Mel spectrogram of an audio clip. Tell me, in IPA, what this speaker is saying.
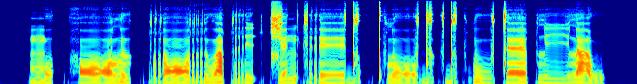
mo˨˩k̚hɔː˩˦ lɯ˨˩k̚prɔː˧ru˧a̯ pri˨˩ʔt͡ɕe˦˥nkreː˧du˨˩k̚ pʰloː˨˩dɯ˥˩k̚ du˥˩k̚luː˧tɛː˧ pliː˧la˧w

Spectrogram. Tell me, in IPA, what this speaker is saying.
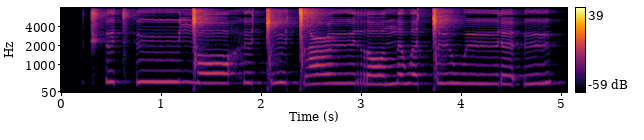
t͡ʃʼʉt͡sʼʉː ŋ͡ǀɔːhʉɡ͡ǀʉ ɡ͡ǀəʕʉːrɔ nəwəǀʉ wʉːɾøʔʉ

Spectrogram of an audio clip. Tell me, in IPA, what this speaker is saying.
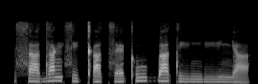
sa˨da˦ŋsi˨kʼa˨ t͡sɛ˨˦kʼuː˦ɡ͡ba˦tiː˨ ŋiː˨ɲa˨

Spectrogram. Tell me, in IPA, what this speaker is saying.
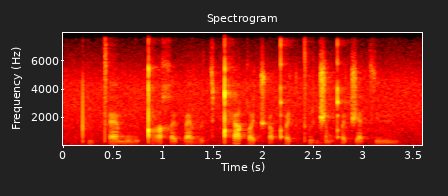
pʼiptʼæ mɯmɡ͡ǃɑχe pævøt͡sǃʰæqy t͡ʃʼøqʼyt͡ʃtʼɯ d͡ʒɑmqʼyt͡ʃæ t͡sy

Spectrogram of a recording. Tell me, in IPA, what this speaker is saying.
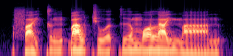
fa˨˩˨jkə˨˩˦ŋɓa˧w cu˨˩˦ə̯kɨ˧˥ə̯mɔ˧˥ la˧˥jmaː˨˩˨n

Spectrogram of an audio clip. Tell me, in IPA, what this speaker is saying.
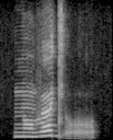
n̪õvœ dʲo̰

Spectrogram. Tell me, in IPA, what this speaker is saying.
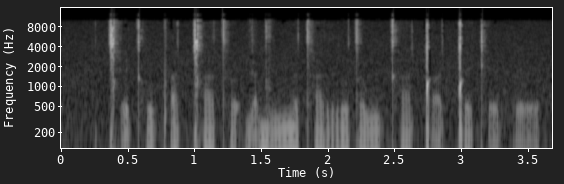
ǀʰɛ̰˧kʰo˨ pʼa˧ǀʰa˨˦tʰʌ˨ʔ ɡa̰˦ɡu˨ nːʌ˦tʰa˧ ro˧tʌ˨wu˧ kʰa˨ǃa̰˨˦ǃɛ˨ kʰɛ̰˨pːɛ̰˨

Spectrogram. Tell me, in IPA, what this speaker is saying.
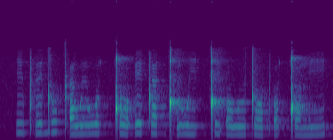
ipʼɨ dukʼɐwɨ woǃoʔe tɐǃʼɨ wiǃiʔo wutopʼo ǃoni

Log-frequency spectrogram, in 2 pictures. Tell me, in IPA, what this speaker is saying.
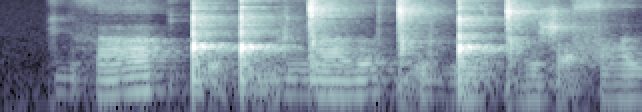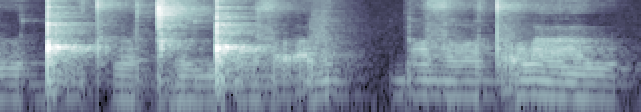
kiθa | ǃʰə̰ǃḭv ŋ͡ǀaðə ɡ͡ǀə̰wŋ͡ǃə ɡ͡ǀə ʒə̰sˤi ɹəɡ͡ǃi tʰlɐɡ͡ǀɐɹŋ͡ǃḭɹzˤa̰v | bizˤi dˤḭwaɹ

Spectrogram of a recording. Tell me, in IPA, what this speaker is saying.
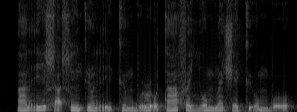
ãriɬa̰ ɬĩkʲõ rḭ kʲombṵ ɭo̰ tã fɛʎombɛ̃ ʃekʲo̰ mbo̰

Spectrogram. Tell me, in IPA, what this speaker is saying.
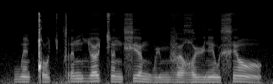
wɛ̃ǃocɡrən ʎœ cə̃nxʲœmwym vœʁyɾʲɛ̃w xʲɔ̃

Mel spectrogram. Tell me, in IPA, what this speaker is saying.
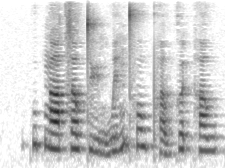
kʷɐ˥p̚ŋaː˧ t͡sɐ˨wt̪yː˨˩ŋ wɪ˨˥ŋt̪ʰo˧w pʰɐ˨˩wkɵ˧t̚hɐ˧w

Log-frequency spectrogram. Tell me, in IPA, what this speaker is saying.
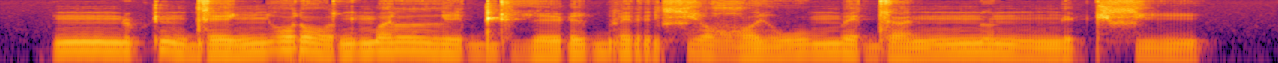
nːuʈnde ɲoɾod məlːidɖʱi ɽiberɕiʁʷi wumedœ nːunːiʈ ɕi

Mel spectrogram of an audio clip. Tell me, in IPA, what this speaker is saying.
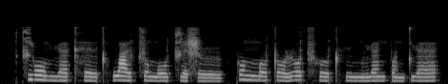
t͡ɕjo˥˨ʊ̯mɥɛ˨˦kʰe˨˩ɪ̯t̪ʰwa˥˨ɪ̯ t͡sʊ˥˨ŋo˥˨ʊ̯t͡ɕi˨˦ʂɻ̩˨˩ | kɤ˥˨ŋmɤ˨˦ t̪ɤ˨˩ ɻɤ˥˨ t͡sʰɹ̩˨˦t̪ʰi˨˩ŋlɥɛ˦npə˨˦n t̪ɥɛ˦

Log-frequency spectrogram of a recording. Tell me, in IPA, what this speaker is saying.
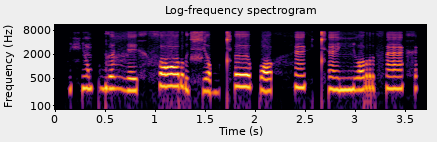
çɔ̃˧pɡə˧ ɮe˩˧xsɔː˥rɕʌ˩bcʰəː˥ pɔ˩˧xhɛ̃˥xcʰɛ̃˧ ɲɔ˧˥rsæ̃˥x

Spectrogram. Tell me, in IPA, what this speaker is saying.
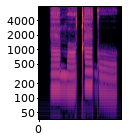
æmɒ ǃæɡo

